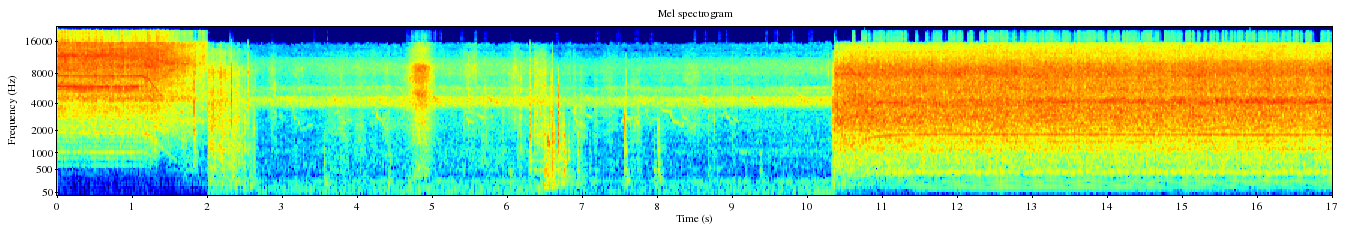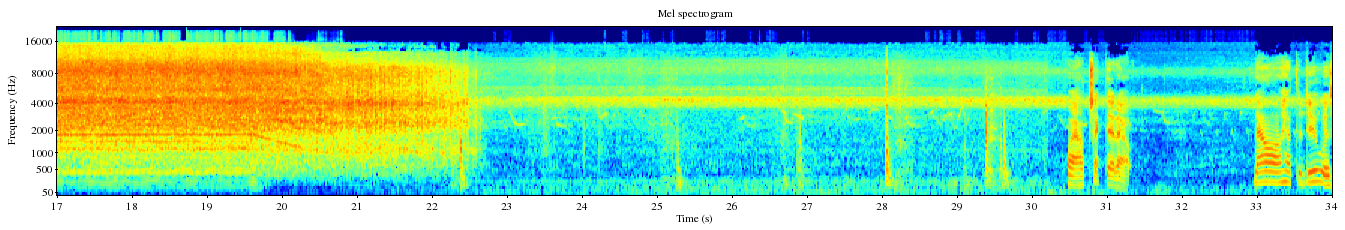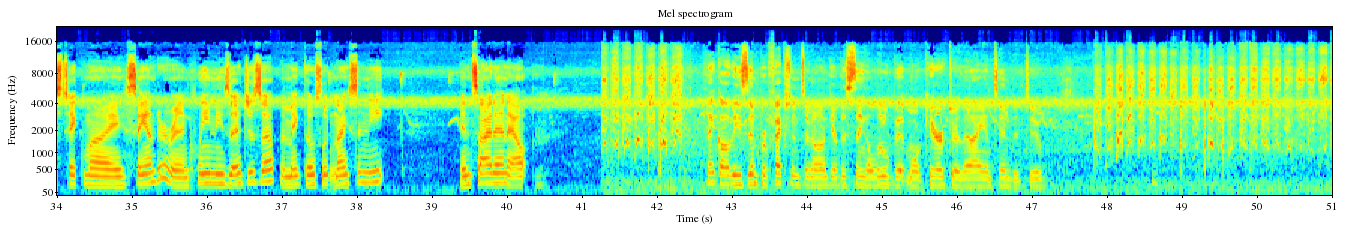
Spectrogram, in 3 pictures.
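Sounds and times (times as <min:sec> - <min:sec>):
power tool motor running: 0:00.0 - 0:02.6, 0:10.3 - 0:22.8
high insect chirr: 0:00.0 - 0:51.0.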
